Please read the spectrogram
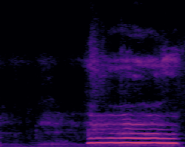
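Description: A person humming one steady note for about a second, starting about a second in.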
